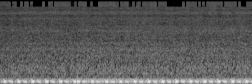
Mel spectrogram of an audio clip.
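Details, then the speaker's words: 1971 Oldsmobile 455 V8 idle at about 780 rpm, timing 12 degrees, idle mixture screw one turn in on driver's side: smooth, steady low burble with even pulses and no misfire or stumble. "Idling at about 780, Battle."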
